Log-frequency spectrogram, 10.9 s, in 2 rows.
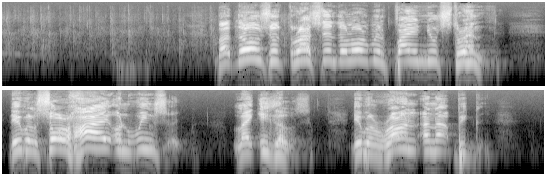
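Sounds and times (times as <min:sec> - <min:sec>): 
audience clapping: 0:00.0 - 0:03.7
speech: 0:02.1 - 0:10.3.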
